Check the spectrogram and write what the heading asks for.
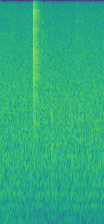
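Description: Steady room hiss, with one short, sharp high click about two-thirds of a second in.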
